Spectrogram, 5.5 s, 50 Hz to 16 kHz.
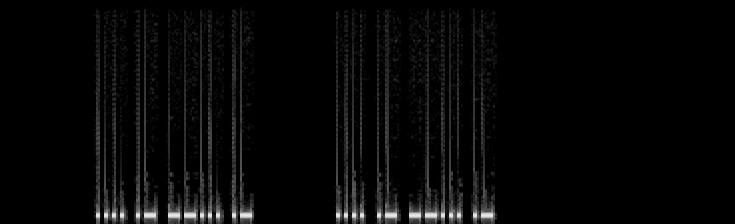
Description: Morse code, heard as a keyed tone, about 40 wpm, 700 Hz. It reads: HA7A HA7A
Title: DXCC-100 Call Signs - 4 Characters - Repeated 2x - 40wpm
